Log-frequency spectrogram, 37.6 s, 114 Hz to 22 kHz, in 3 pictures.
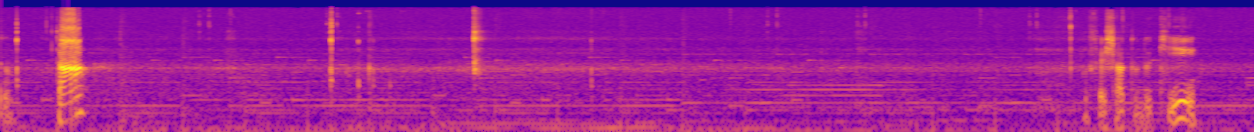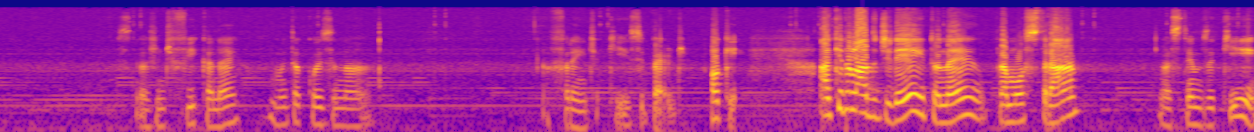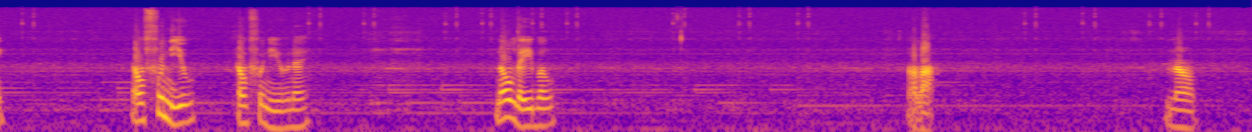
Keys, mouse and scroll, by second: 0.0-1.3 scroll up 4, 2.0 click, 3.3 click, 7.7 click, 8.6 click, 9.3-9.6 scroll up 1, 10.3 click, 11.6 click, 13.9 click, 15.7 click, 16.9 click, 18.5 click, 20.5 click, 20.7 click, 22.0 click, 22.9 click, 23.4 click, 24.2 click, 24.9 click, 25.3 click, 28.2 click, 28.7 click, 29.5 click, 29.9 click, 30.4 click, 30.8 click, 31.8 click, 32.5 click, 33.1 click, 35.3 click, 35.9 click, 36.6 click, 37.1 click.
